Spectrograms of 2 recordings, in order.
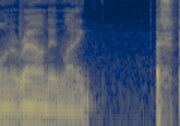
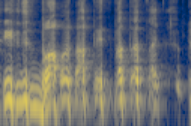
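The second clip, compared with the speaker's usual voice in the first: much higher and louder, laughing through it; laughing squeal; 13 semitones higher, 10 dB louder than usual. Shown as a demonstration. Repeating the line to the audience, a high loud laughing squeal. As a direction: squeal it out while cracking up. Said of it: "repeated in a squeal".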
